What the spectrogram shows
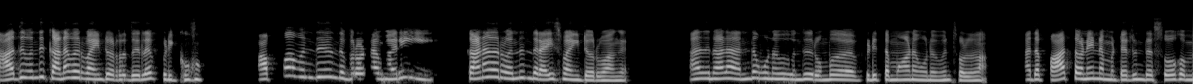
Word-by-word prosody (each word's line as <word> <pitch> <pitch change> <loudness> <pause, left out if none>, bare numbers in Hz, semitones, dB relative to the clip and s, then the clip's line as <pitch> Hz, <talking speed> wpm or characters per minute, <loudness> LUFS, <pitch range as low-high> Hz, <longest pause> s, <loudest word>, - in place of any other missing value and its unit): அது 295 - 0
வந்து 325 +2 -1
கணவர் 285 +2 +3
வாங்கிட்டு 240 -1 +3
வர்றதுல 215 +2 +1
பிடிக்கும். 215 +1 -1 0.7
அப்பா 250 +11 -1
வந்து 335 +1 -2
அந்த 295 - -1
பரோட்ட்டா 255 +1 0
மாரி 255 +7 +1 0.6
கணவர் 330 +3 +4
வந்து 290 +3 -1
இந்த 275 - +1
ரைஸ் 240 +2 -1
வாங்கிட்டு 210 -3 +2
வருவாங்க. 185 0 -1 0.7
அதனால 265 0 +1
அந்த 255 +4 -1
உணவு 250 -1 +1
வந்து 230 +2 +1
ரொம்ப 210 +2 0 0.3
பிடித்தமான 215 0 0
உணவுன்னு 195 +1 -2
சொல்லலாம். 185 +1 -1 0.4
அதப் 225 -1 -2
பார்த்தோனே 260 +3 +3
நம்மட்ட 220 -3 0
இருந்த 225 -1 0
சோகம் 225 -1 0
235 Hz, 150 wpm, -22 LUFS, 215-265 Hz, 0.7 s, கணவர்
